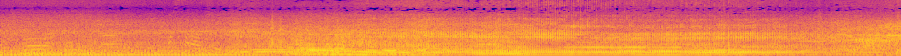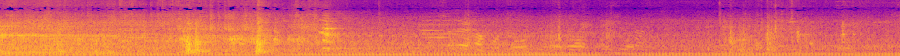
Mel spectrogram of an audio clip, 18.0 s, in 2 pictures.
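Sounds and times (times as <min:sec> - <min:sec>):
car driving past: 0:01.7 - 0:12.1.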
